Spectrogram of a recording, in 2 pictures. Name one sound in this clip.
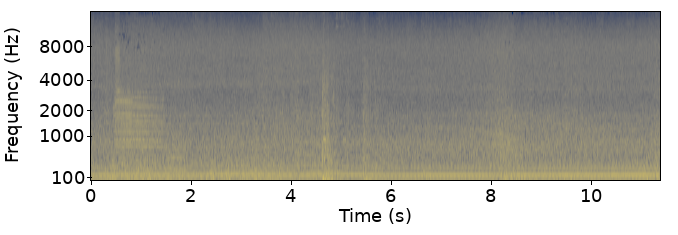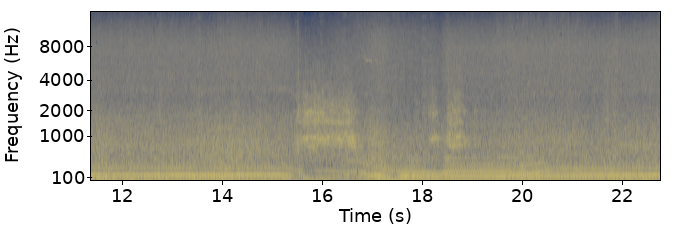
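A heavy truck engine hums steadily as it drives along a highway.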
